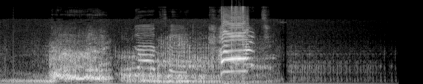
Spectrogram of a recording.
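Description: An angry growling roar, rough at first, breaking into wavering cries and peaking in a loud, shrill wavering cry past the two-second mark before trailing off.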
